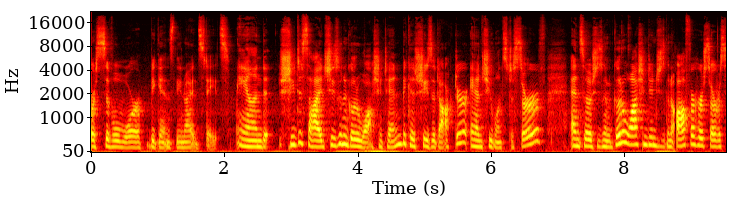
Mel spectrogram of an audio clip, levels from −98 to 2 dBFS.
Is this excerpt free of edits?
yes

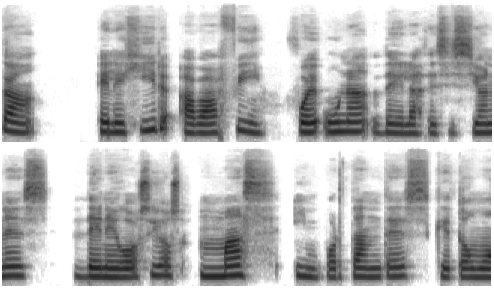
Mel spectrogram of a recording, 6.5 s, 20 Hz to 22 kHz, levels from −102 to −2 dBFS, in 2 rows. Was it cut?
no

